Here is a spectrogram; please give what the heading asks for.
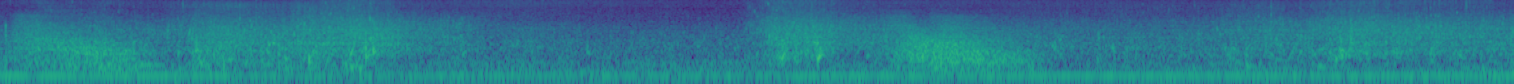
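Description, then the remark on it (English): A whale breathing at the surface near a boat: two or three loud, breathy whooshes of exhaled air, spaced a few seconds apart, over a low steady engine hum and lapping water. “After a few moments, you hear it breathing on the surface again.”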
